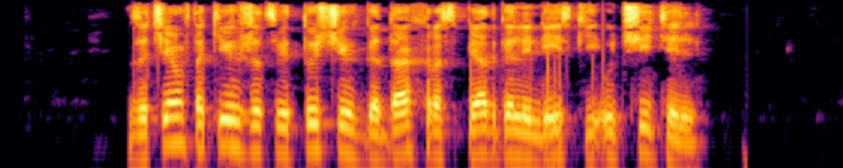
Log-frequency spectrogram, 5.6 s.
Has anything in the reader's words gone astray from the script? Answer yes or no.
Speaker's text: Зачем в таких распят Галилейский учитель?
yes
